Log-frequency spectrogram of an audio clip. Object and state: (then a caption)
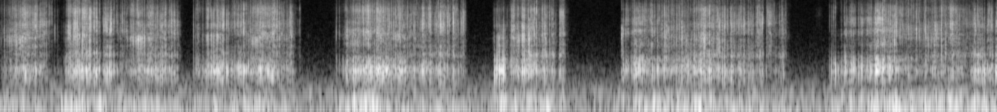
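Glitter hard-shell clutch with metal frame. Long nails scratch across the glitter surface and metal frame of an upright hard-shell clutch held in both hands. The result is a dense, bright, gritty rasping that runs in steady bursts broken by several short pauses, over a constant low rumble.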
